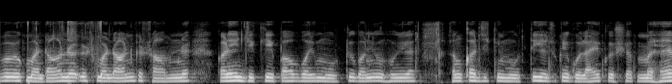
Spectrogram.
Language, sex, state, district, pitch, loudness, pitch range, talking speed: Hindi, male, Haryana, Rohtak, 160 Hz, -15 LUFS, 150-165 Hz, 260 wpm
